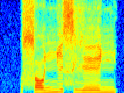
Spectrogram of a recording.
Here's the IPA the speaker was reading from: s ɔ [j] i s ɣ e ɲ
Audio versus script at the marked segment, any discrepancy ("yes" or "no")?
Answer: yes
